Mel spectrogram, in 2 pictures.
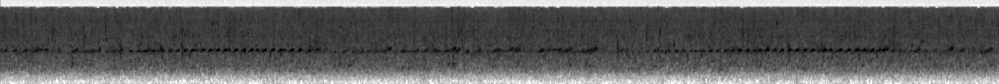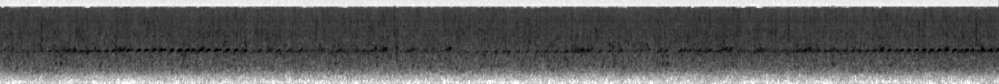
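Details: Stream-dwelling Kajika frogs singing, their calls sounding like a bird or insect: four or five high, pulsed trill bouts, each lasting a couple of seconds, recur every few seconds against constant splashing stream noise.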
